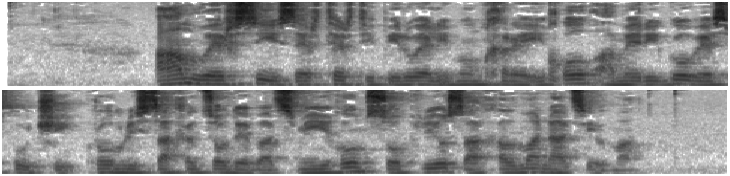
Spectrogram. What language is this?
Georgian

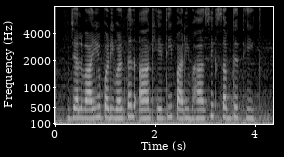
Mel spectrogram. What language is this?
Maithili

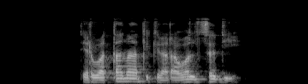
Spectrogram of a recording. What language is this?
Pashto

